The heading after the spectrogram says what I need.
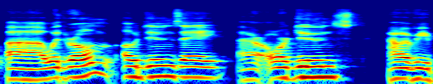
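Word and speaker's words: Odunze: with Rome Odun or Dunes however you pronounce it I feel like it's Odun it's Odun yeah Odun okay perfect uh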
